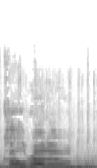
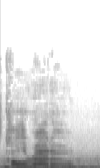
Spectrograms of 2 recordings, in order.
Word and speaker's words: Colorado: Natives of Colorado will usually most likely pronounce it close to how I do, as Colorado, with an ad syllable in there. Whereas everybody else pronounces it, by and large, everybody else pronounces Colorado, like an odd in the middle there.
